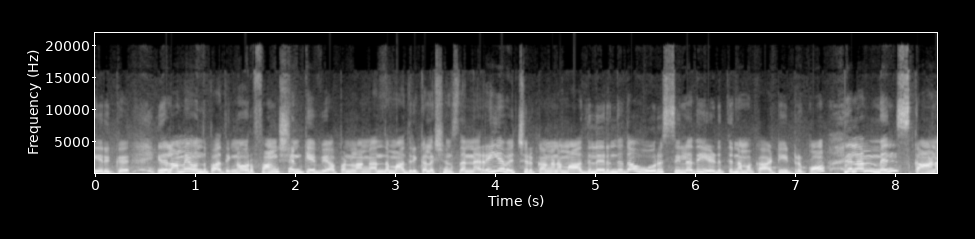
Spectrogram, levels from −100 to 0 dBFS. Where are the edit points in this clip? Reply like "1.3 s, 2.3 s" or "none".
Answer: 7.5 s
